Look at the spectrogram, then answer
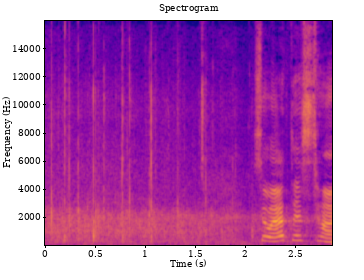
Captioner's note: crowd applauding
